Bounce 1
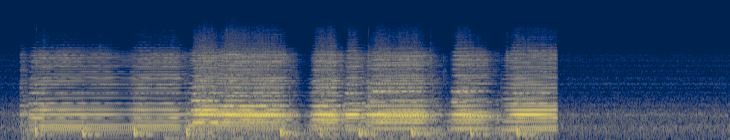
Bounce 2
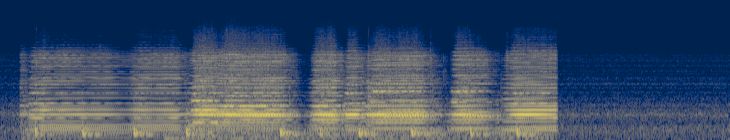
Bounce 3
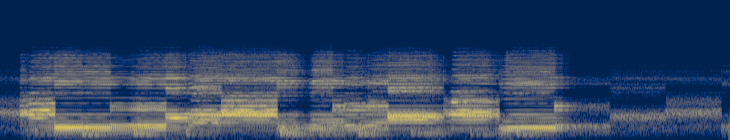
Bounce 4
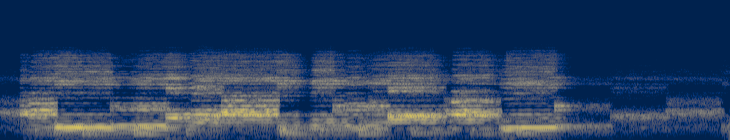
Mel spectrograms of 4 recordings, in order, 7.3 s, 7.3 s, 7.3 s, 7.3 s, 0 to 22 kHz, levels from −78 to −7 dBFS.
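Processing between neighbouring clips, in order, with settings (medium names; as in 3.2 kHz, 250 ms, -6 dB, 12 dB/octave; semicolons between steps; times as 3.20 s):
peaking EQ 350 Hz -6 dB 1.1 oct
flutter echo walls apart 10.6 m, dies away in 0.46 s; in parallel at -3 dB: compressor with a negative ratio -25 dBFS, ratio -0.5; on the sum: stepped vowel filter 1.8 Hz; trim +7 dB
chorus voices 6, 0.92 Hz, delay 25 ms, depth 3 ms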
